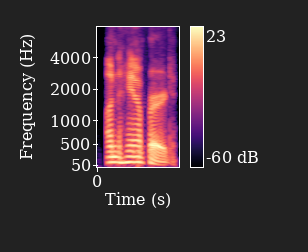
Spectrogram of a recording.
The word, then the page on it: unhampered: American English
